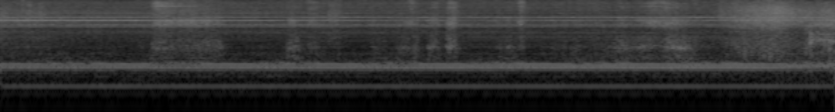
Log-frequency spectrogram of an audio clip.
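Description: Steady low electrical hum, with a few faint scratching strokes as a hand draws an arrow on the writing surface.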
